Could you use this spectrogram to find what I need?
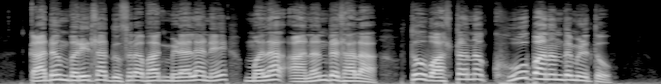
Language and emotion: Marathi, happy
